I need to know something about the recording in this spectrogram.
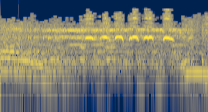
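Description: A high quavering call, about a second in, over the voices of a marching crowd.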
